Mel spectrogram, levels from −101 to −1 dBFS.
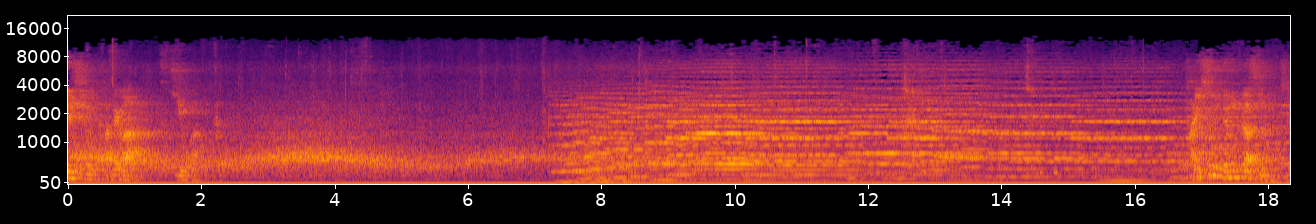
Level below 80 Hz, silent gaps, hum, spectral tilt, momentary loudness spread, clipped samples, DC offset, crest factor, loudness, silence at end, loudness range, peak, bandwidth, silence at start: -48 dBFS; none; none; -4.5 dB/octave; 13 LU; under 0.1%; 2%; 18 dB; -25 LUFS; 0 s; 9 LU; -8 dBFS; 13 kHz; 0 s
